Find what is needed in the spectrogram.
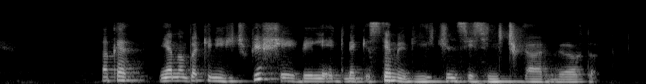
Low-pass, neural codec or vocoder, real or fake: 7.2 kHz; codec, 16 kHz, 1 kbps, X-Codec, HuBERT features, trained on general audio; fake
